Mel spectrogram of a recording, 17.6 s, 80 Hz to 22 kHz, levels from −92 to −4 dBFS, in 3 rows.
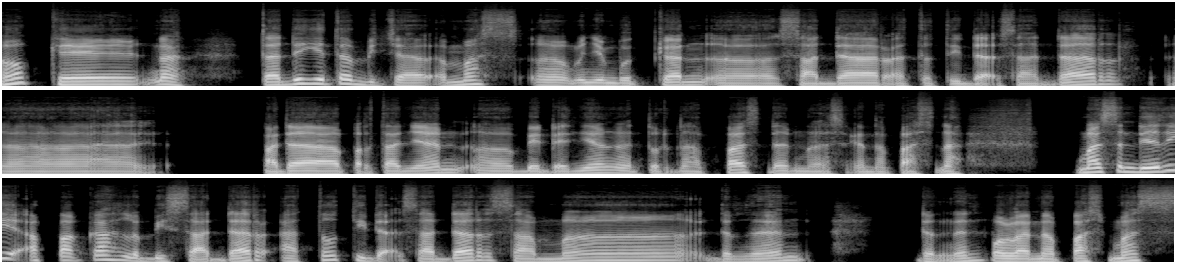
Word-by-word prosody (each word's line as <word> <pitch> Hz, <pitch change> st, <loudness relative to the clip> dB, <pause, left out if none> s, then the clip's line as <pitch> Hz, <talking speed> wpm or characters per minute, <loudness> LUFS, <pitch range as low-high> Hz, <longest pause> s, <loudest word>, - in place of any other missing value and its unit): Oke. 155 Hz, -7 st, +4 dB
Nah, 160 Hz, -3 st, +2 dB, 0.4 s
tadi 145 Hz, +8 st, +4 dB
kita 200 Hz, -1 st, +2 dB
bica 120 Hz, -4 st, -1 dB
Mas, 175 Hz, +5 st, -3 dB
eee, 125 Hz, -1 st, 0 dB
menyebutkan, 120 Hz, +3 st, 0 dB
eee, 110 Hz, -1 st, -1 dB
sadar 110 Hz, +3 st, +2 dB
atau 110 Hz, 0 st, -4 dB
tidak 105 Hz, +1 st, -2 dB
sadar, 145 Hz, +11 st, +1 dB, 0.2 s
eee, 110 Hz, 0 st, -2 dB, 0.5 s
pada 120 Hz, -1 st, +5 dB
pertanyaan, 115 Hz, +6 st, 0 dB
eee, 115 Hz, -2 st, -2 dB
bedanya 115 Hz, +4 st, -1 dB
ngatur 110 Hz, 0 st, -6 dB
napas 115 Hz, +7 st, -1 dB
dan 120 Hz, -1 st, -2 dB
merasakan 100 Hz, -2 st, -5 dB
napas. 100 Hz, 0 st, -3 dB
Nah, 110 Hz, -, +1 dB, 0.6 s
Mas, 185 Hz, +2 st, +4 dB
sendiri 200 Hz, +5 st, +4 dB
apakah 170 Hz, +4 st, 0 dB
lebih 130 Hz, -5 st, -2 dB
sadar 105 Hz, -3 st, +1 dB
atau 155 Hz, +10 st, -4 dB
tidak 145 Hz, -7 st, -3 dB
sadar 140 Hz, +8 st, +2 dB
sama 120 Hz, +1 st, -1 dB, 0.6 s
dengan 120 Hz, +6 st, -2 dB, 0.6 s
dengan 135 Hz, +6 st, -1 dB
pola 125 Hz, -2 st, +5 dB
nafas, 120 Hz, +1 st, +1 dB
Mas, 145 Hz, +4 st, +1 dB
120 Hz, 130 wpm, -24 LUFS, 110-150 Hz, 0.6 s, pada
